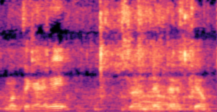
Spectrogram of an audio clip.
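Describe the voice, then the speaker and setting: A man's voice: mid-range voice, steady tone, fairly quick, heavy background noise. A man giving casual, offhand gameplay commentary, muttering asides to himself in a home recording with game sounds behind him. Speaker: gaming video creator.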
